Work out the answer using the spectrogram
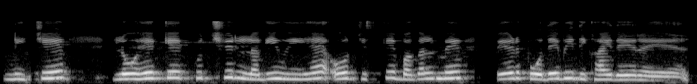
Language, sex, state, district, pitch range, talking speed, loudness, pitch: Hindi, female, Rajasthan, Jaipur, 240-285 Hz, 155 wpm, -15 LUFS, 260 Hz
